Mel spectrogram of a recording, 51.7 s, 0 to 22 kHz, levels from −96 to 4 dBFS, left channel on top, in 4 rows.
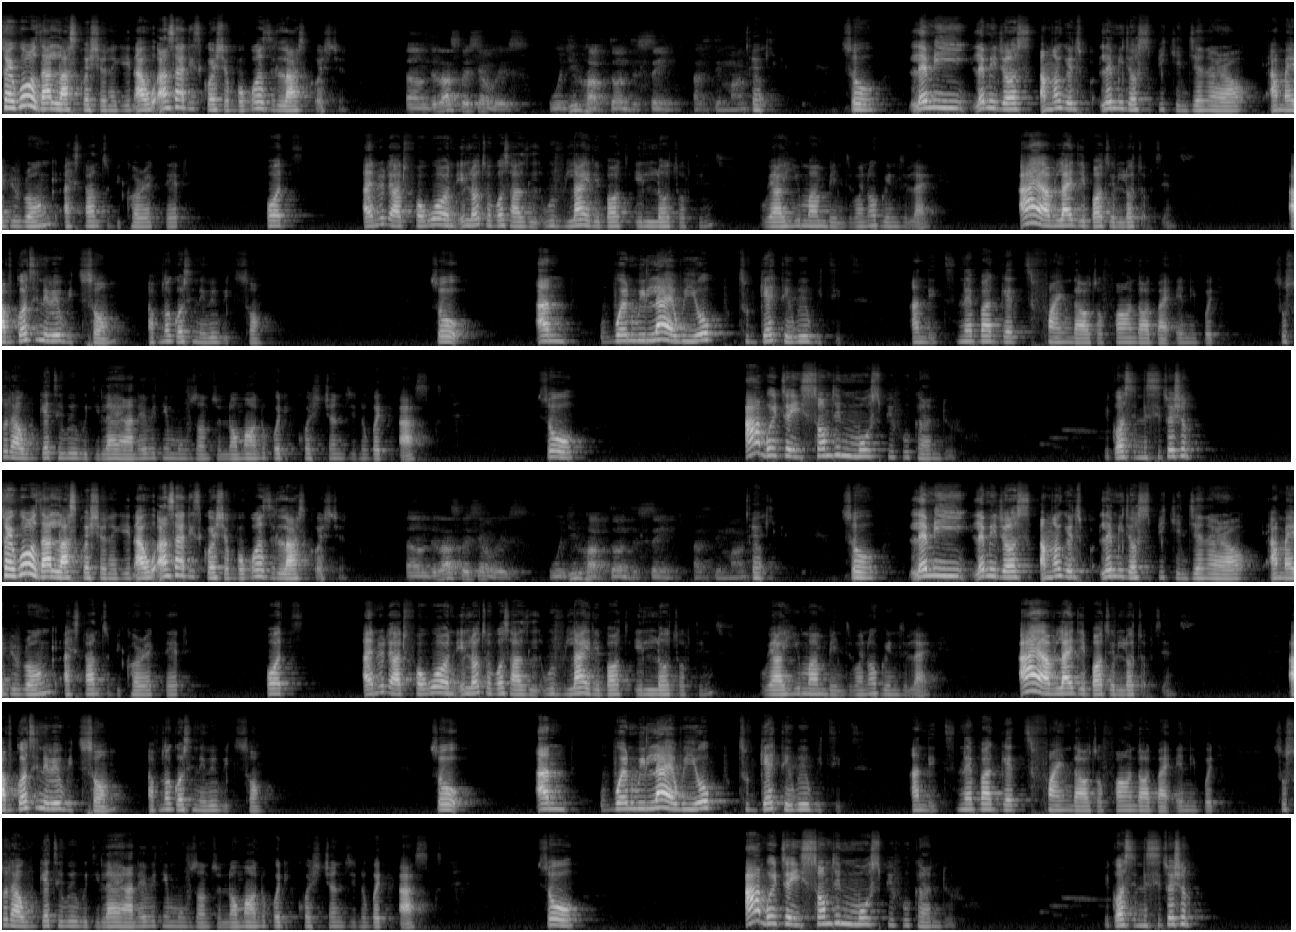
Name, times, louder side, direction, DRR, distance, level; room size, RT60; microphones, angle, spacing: voice 1, 0.0-3.3 7.5-7.6 8.4-8.7 9.1-11.5 11.7-12.4 12.7-13.9 14.2-14.7 15.6-15.7 16.5-19.6 19.9-20.0 20.5-22.2 23.1-24.2 25.8-27.0 27.4-28.4 30.1-30.4 31.2-31.5 31.8-33.0 33.2-33.9 34.9-36.0 36.3-37.8 38.6-42.2 42.7-42.9 44.2-44.5 46.2-47.5 47.9-48.1 49.9-50.6, right 2 dB, 15° right, 16 dB, 0.5 m, -31 dB
voice 2, 4.0-5.2 5.5-7.5, left 2 dB, 40° left, 1 dB, 1.6 m, -46 dB
26.0 x 9.1 x 3.0 m, 0.41 s
head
